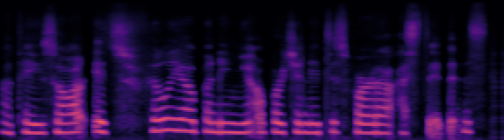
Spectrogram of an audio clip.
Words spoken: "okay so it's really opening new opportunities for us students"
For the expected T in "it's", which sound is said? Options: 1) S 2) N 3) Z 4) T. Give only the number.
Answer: 4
